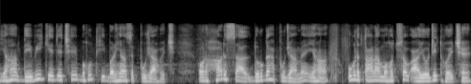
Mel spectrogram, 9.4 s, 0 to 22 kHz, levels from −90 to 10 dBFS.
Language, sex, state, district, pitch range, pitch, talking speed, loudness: Maithili, male, Bihar, Saharsa, 115-150 Hz, 130 Hz, 160 wpm, -17 LUFS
